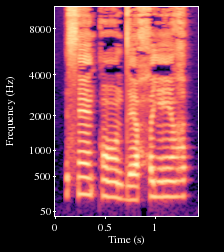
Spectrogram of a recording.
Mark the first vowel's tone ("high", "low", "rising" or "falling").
high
